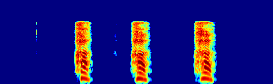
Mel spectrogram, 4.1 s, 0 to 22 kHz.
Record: {"exhalation_length": "4.1 s", "exhalation_amplitude": 21507, "exhalation_signal_mean_std_ratio": 0.29, "survey_phase": "beta (2021-08-13 to 2022-03-07)", "age": "45-64", "gender": "Female", "wearing_mask": "No", "symptom_cough_any": true, "symptom_runny_or_blocked_nose": true, "symptom_shortness_of_breath": true, "symptom_fatigue": true, "symptom_other": true, "symptom_onset": "6 days", "smoker_status": "Ex-smoker", "respiratory_condition_asthma": false, "respiratory_condition_other": false, "recruitment_source": "Test and Trace", "submission_delay": "2 days", "covid_test_result": "Positive", "covid_test_method": "RT-qPCR", "covid_ct_value": 16.4, "covid_ct_gene": "ORF1ab gene", "covid_ct_mean": 16.6, "covid_viral_load": "3700000 copies/ml", "covid_viral_load_category": "High viral load (>1M copies/ml)"}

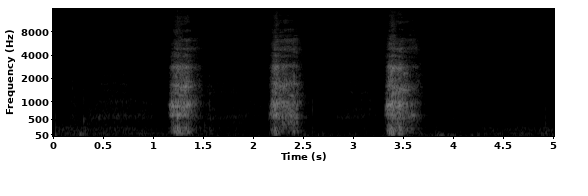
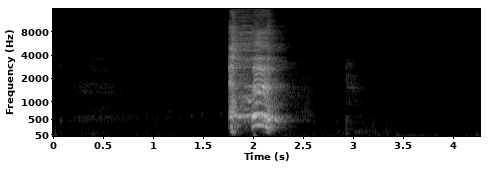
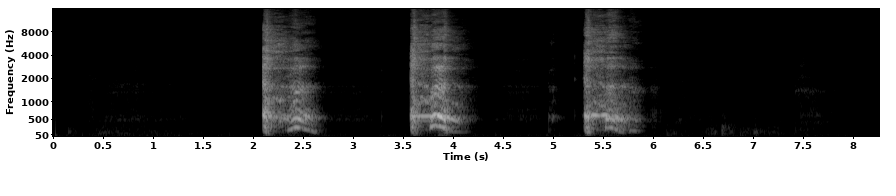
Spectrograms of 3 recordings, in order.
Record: {"exhalation_length": "5.0 s", "exhalation_amplitude": 759, "exhalation_signal_mean_std_ratio": 0.35, "cough_length": "4.3 s", "cough_amplitude": 8593, "cough_signal_mean_std_ratio": 0.25, "three_cough_length": "8.3 s", "three_cough_amplitude": 6278, "three_cough_signal_mean_std_ratio": 0.31, "survey_phase": "beta (2021-08-13 to 2022-03-07)", "age": "65+", "gender": "Male", "wearing_mask": "No", "symptom_cough_any": true, "smoker_status": "Never smoked", "respiratory_condition_asthma": true, "respiratory_condition_other": false, "recruitment_source": "REACT", "submission_delay": "1 day", "covid_test_result": "Negative", "covid_test_method": "RT-qPCR"}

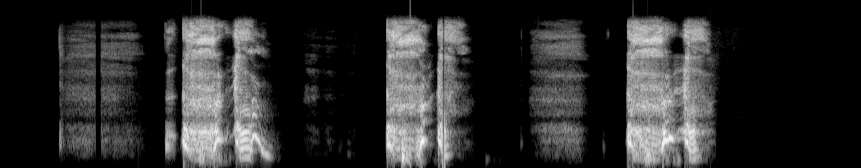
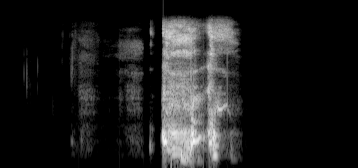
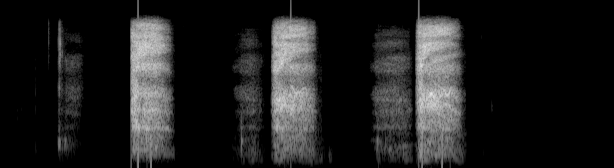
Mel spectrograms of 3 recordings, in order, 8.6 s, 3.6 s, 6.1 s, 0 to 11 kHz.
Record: {"three_cough_length": "8.6 s", "three_cough_amplitude": 32768, "three_cough_signal_mean_std_ratio": 0.41, "cough_length": "3.6 s", "cough_amplitude": 32767, "cough_signal_mean_std_ratio": 0.34, "exhalation_length": "6.1 s", "exhalation_amplitude": 31792, "exhalation_signal_mean_std_ratio": 0.35, "survey_phase": "beta (2021-08-13 to 2022-03-07)", "age": "18-44", "gender": "Female", "wearing_mask": "No", "symptom_runny_or_blocked_nose": true, "symptom_sore_throat": true, "symptom_headache": true, "smoker_status": "Never smoked", "respiratory_condition_asthma": true, "respiratory_condition_other": false, "recruitment_source": "Test and Trace", "submission_delay": "2 days", "covid_test_result": "Positive", "covid_test_method": "RT-qPCR", "covid_ct_value": 28.9, "covid_ct_gene": "ORF1ab gene", "covid_ct_mean": 29.0, "covid_viral_load": "300 copies/ml", "covid_viral_load_category": "Minimal viral load (< 10K copies/ml)"}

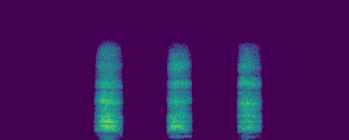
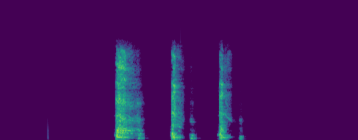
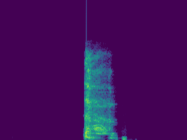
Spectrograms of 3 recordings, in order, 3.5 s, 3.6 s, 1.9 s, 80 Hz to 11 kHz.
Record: {"exhalation_length": "3.5 s", "exhalation_amplitude": 24201, "exhalation_signal_mean_std_ratio": 0.33, "three_cough_length": "3.6 s", "three_cough_amplitude": 28571, "three_cough_signal_mean_std_ratio": 0.24, "cough_length": "1.9 s", "cough_amplitude": 32767, "cough_signal_mean_std_ratio": 0.29, "survey_phase": "alpha (2021-03-01 to 2021-08-12)", "age": "18-44", "gender": "Female", "wearing_mask": "No", "symptom_none": true, "smoker_status": "Never smoked", "respiratory_condition_asthma": false, "respiratory_condition_other": false, "recruitment_source": "REACT", "submission_delay": "1 day", "covid_test_result": "Negative", "covid_test_method": "RT-qPCR"}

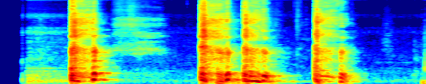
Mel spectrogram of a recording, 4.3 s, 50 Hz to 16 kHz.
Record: {"three_cough_length": "4.3 s", "three_cough_amplitude": 32766, "three_cough_signal_mean_std_ratio": 0.41, "survey_phase": "beta (2021-08-13 to 2022-03-07)", "age": "45-64", "gender": "Female", "wearing_mask": "No", "symptom_none": true, "smoker_status": "Ex-smoker", "respiratory_condition_asthma": false, "respiratory_condition_other": false, "recruitment_source": "REACT", "submission_delay": "1 day", "covid_test_result": "Negative", "covid_test_method": "RT-qPCR"}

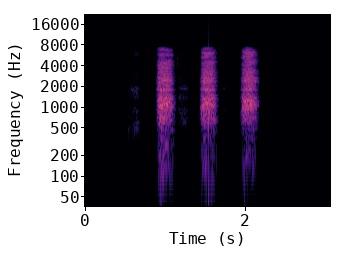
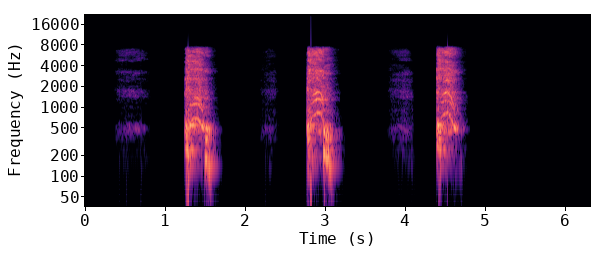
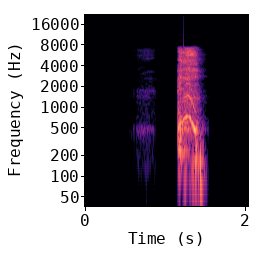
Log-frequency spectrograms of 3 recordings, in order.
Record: {"exhalation_length": "3.1 s", "exhalation_amplitude": 7761, "exhalation_signal_mean_std_ratio": 0.35, "three_cough_length": "6.3 s", "three_cough_amplitude": 31704, "three_cough_signal_mean_std_ratio": 0.33, "cough_length": "2.0 s", "cough_amplitude": 32768, "cough_signal_mean_std_ratio": 0.32, "survey_phase": "alpha (2021-03-01 to 2021-08-12)", "age": "18-44", "gender": "Male", "wearing_mask": "No", "symptom_headache": true, "symptom_loss_of_taste": true, "symptom_onset": "5 days", "smoker_status": "Never smoked", "respiratory_condition_asthma": false, "respiratory_condition_other": false, "recruitment_source": "Test and Trace", "submission_delay": "2 days", "covid_test_result": "Positive", "covid_test_method": "RT-qPCR"}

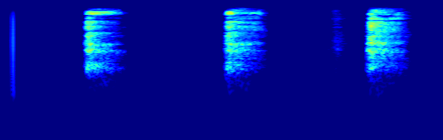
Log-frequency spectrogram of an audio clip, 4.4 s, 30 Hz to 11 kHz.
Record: {"exhalation_length": "4.4 s", "exhalation_amplitude": 5795, "exhalation_signal_mean_std_ratio": 0.37, "survey_phase": "beta (2021-08-13 to 2022-03-07)", "age": "18-44", "gender": "Male", "wearing_mask": "No", "symptom_cough_any": true, "symptom_new_continuous_cough": true, "symptom_runny_or_blocked_nose": true, "symptom_sore_throat": true, "symptom_fatigue": true, "symptom_headache": true, "symptom_onset": "3 days", "smoker_status": "Never smoked", "respiratory_condition_asthma": false, "respiratory_condition_other": false, "recruitment_source": "Test and Trace", "submission_delay": "2 days", "covid_test_result": "Positive", "covid_test_method": "RT-qPCR", "covid_ct_value": 22.5, "covid_ct_gene": "ORF1ab gene", "covid_ct_mean": 23.1, "covid_viral_load": "26000 copies/ml", "covid_viral_load_category": "Low viral load (10K-1M copies/ml)"}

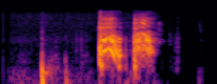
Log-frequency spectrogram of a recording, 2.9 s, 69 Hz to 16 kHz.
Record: {"cough_length": "2.9 s", "cough_amplitude": 27367, "cough_signal_mean_std_ratio": 0.37, "survey_phase": "beta (2021-08-13 to 2022-03-07)", "age": "18-44", "gender": "Male", "wearing_mask": "No", "symptom_shortness_of_breath": true, "symptom_sore_throat": true, "symptom_fatigue": true, "symptom_headache": true, "symptom_onset": "3 days", "smoker_status": "Never smoked", "respiratory_condition_asthma": false, "respiratory_condition_other": false, "recruitment_source": "Test and Trace", "submission_delay": "-2 days", "covid_test_result": "Positive", "covid_test_method": "RT-qPCR", "covid_ct_value": 22.4, "covid_ct_gene": "ORF1ab gene", "covid_ct_mean": 22.6, "covid_viral_load": "39000 copies/ml", "covid_viral_load_category": "Low viral load (10K-1M copies/ml)"}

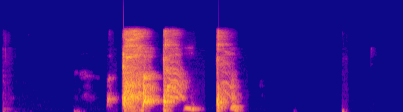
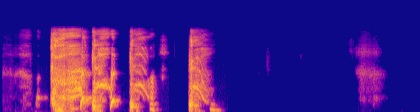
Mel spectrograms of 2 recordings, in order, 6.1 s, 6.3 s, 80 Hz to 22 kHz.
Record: {"three_cough_length": "6.1 s", "three_cough_amplitude": 32767, "three_cough_signal_mean_std_ratio": 0.33, "cough_length": "6.3 s", "cough_amplitude": 29697, "cough_signal_mean_std_ratio": 0.41, "survey_phase": "beta (2021-08-13 to 2022-03-07)", "age": "65+", "gender": "Female", "wearing_mask": "No", "symptom_none": true, "symptom_onset": "6 days", "smoker_status": "Never smoked", "respiratory_condition_asthma": false, "respiratory_condition_other": false, "recruitment_source": "REACT", "submission_delay": "5 days", "covid_test_result": "Negative", "covid_test_method": "RT-qPCR", "influenza_a_test_result": "Unknown/Void", "influenza_b_test_result": "Unknown/Void"}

